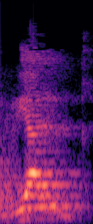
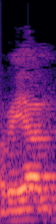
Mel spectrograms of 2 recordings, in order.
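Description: First: RIAL as RYAL, one syllable; real as rial. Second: REAL as re-AL, two syllables; real with hiatus. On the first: Teacher showing the altered form, one-syllable ryal. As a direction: glide I into A in RIAL. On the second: Teacher giving the original form, re-AL. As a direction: keep E apart from A in REAL. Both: Shown as a demonstration. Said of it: "pronunciar real como rial".

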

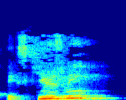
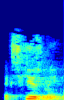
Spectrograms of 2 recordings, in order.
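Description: First: "Excuse me" slow and high, ME rising; emphatic objection. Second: Said in the usual way. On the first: Shown as a demonstration. Teacher tells someone they're wrong, emphatic rising intonation. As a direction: stretch "Excuse me" and push it up. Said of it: "when you really want to emphasize".

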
